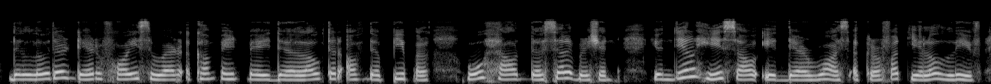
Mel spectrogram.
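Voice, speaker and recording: A woman's voice: fairly high pitch, warm tone. A woman with an Indonesian accent reading scripted story narration in careful non-native English. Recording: dull, echoey lo-fi recording.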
